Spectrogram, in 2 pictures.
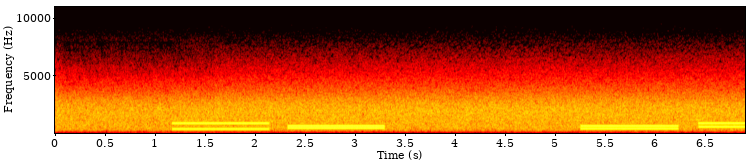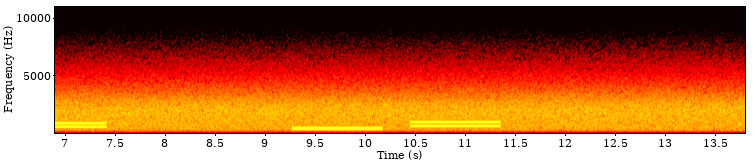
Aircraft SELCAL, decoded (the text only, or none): CL-EH DH-GL CE-HM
